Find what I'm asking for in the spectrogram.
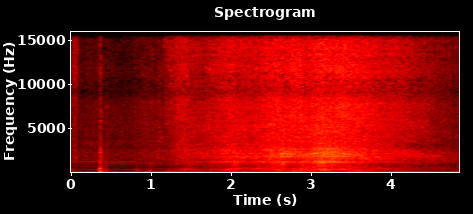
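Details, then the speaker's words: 1998 Honda Accord 3.0 V6, warmed up, now starting after fuel pump and dual relay replacement: petrol engine swings up through the revs and settles back smoothly, even and free of knocks; healthy. "so plugged it in and now it's firing up so that's that's always a bonus I just owe 200 bucks this engine runs mint just purse"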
